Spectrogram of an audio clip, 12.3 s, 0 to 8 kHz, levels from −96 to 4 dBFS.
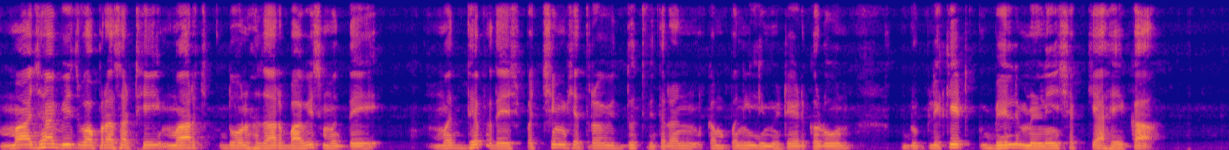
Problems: none marked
